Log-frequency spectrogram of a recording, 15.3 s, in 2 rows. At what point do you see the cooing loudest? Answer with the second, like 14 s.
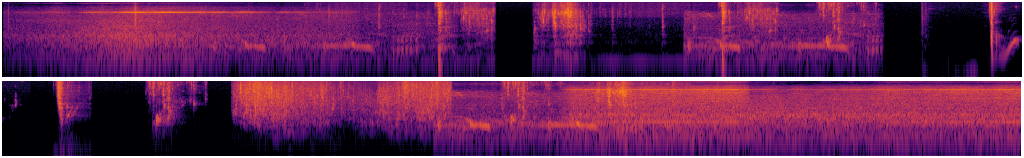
12 s.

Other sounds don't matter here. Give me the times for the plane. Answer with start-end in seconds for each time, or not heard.
0.0-2.7, 11.8-15.2.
